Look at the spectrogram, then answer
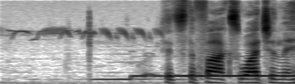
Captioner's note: birds chirping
